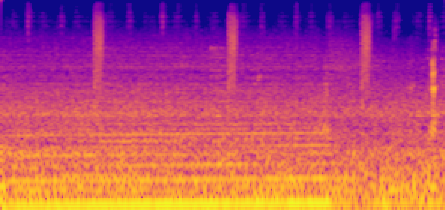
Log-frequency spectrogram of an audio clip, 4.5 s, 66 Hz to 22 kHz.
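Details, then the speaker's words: 2008 Acura RDX daily driver with downpipe, intake, blow-off valve, Hondata base-map tune and ATLP cat-back exhaust: steady low one-pitch boom while cruising over road noise, raspy weed-whacker-like tone from catless downpipe; exhaust drone, before high-flow cat and resonator install. "So, I if you've seen the exhaust install, you'll remember I mentioned that this exhaust tends to be raspy with a catless downpipe. And yeah, it is. Um, it's not like a tin can rasp or anything, but it just sounds really weed whacker like."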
